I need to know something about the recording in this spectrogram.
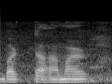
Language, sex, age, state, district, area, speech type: Assamese, male, 18-30, Assam, Nagaon, rural, spontaneous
